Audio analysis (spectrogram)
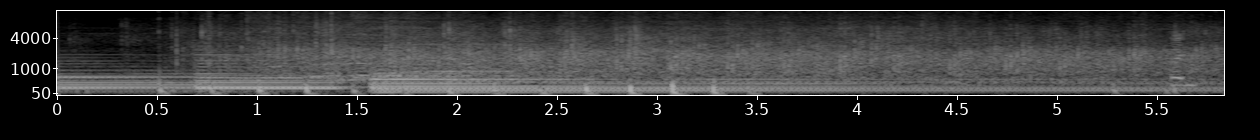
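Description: An audience claps to welcome a young woman speaker, a dense, steady wash of applause that builds quickly and holds for several seconds, with a low electrical hum running underneath and a few sharper knocks.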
